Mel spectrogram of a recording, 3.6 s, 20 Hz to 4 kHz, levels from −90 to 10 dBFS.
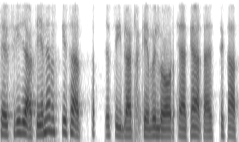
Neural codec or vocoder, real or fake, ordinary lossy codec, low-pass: codec, 16 kHz in and 24 kHz out, 0.8 kbps, FocalCodec, streaming, 65536 codes; fake; none; 3.6 kHz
